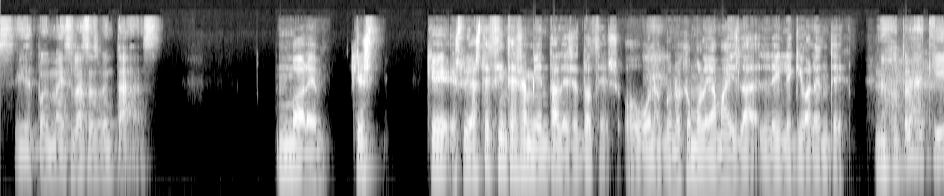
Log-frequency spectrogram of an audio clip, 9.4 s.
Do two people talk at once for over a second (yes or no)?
no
